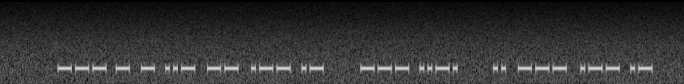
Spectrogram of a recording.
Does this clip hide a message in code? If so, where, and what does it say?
Yes: Morse code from 0.5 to 6.6 s, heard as a keyed tone, hand-sent with a paddle, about 30 wpm, 750 Hz. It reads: OTTUMWA OF IOWA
